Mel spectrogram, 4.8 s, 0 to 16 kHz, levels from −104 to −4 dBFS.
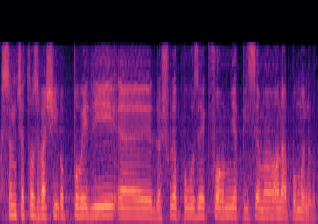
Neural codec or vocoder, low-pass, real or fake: codec, 16 kHz, 0.4 kbps, LongCat-Audio-Codec; 7.2 kHz; fake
